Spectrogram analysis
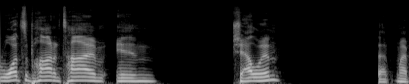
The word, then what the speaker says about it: Shaolin: He bought a double album called Once Upon a Time in Shaolin. Am I pronouncing that correct? Yeah, Shaolin.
